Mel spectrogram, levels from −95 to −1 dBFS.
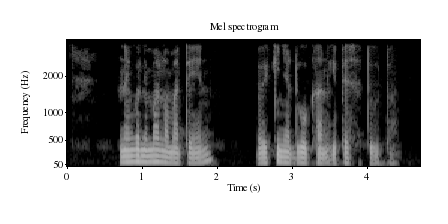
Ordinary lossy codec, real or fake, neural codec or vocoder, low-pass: none; real; none; 3.6 kHz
